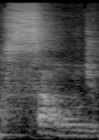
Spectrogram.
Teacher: Quando eu faço a separação silábrica, observe que o U se separa da outra vogal, que no caso é o a, e passa a ser acentuada e passa a ser pronunciada de maneira mais forte e mais intensa. Passa também ser a sílaba tônica, né? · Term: iato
